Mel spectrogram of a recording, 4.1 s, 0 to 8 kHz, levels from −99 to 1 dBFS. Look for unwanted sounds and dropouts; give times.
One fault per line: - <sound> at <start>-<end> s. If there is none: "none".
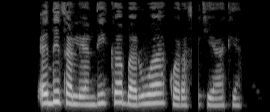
- dropout at 2.9-3.0 s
